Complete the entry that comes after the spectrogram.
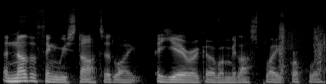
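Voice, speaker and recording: A man's voice: lowish voice, fast talker. A man casually chatting on a live game stream, musing aloud and talking to viewers as he plays. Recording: faint background noise.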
